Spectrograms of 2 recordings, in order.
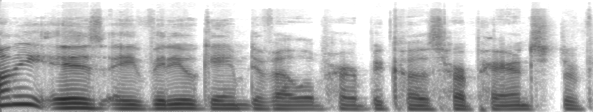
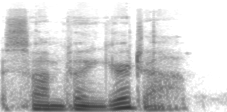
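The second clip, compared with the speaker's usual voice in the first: put-on under-breath mutter, quieter; 3 semitones lower, 4 dB quieter than usual. Imagining what Amani would say quietly: muttering under breath as Amani. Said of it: "Amani under her breath is gonna be like".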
